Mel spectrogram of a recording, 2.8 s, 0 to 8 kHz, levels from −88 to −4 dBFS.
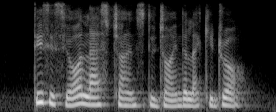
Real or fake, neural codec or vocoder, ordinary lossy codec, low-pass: fake; codec, 16 kHz, 2 kbps, FunCodec, trained on LibriTTS, 25 frames a second; Opus, 24 kbps; 7.2 kHz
